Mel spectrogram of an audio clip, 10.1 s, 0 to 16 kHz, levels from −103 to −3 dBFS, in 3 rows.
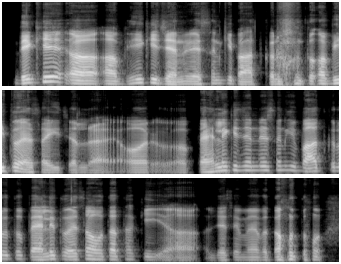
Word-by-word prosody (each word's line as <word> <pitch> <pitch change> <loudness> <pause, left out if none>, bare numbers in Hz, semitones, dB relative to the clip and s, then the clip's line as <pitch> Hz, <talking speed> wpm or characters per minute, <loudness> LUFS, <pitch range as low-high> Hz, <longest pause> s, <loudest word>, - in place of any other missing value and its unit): देखिए 160 +9 +7
अ, 135 -6 +2 0.3
अभी 115 +6 0
की 160 0 +2
जनरेशन 105 +4 +2
की 130 0 -6
बात 100 -1 0
करूँ 105 +5 -4
तो - - -3
अभी 135 +5 -1
तो 155 - +4
ऐसा 100 -1 0
ही 95 0 -2
चल 95 +2 -9
रहा - - -3
है - - -10
और 100 0 -5
अ, - - -14
पहले 115 +11 +2
की 185 - -4
जनरेशन 180 +1 -6
की 180 -2 -10
बात 130 0 +3
करूँ 155 0 -9
तो 155 0 -12
पहले 125 +1 +1
तो 145 -3 -7
ऐसा 130 +3 -2
होता 135 -1 -2
था 135 +1 -16
कि 125 -3 -14
अ, - - -10 0.2
जैसे 105 +2 -11
मैं 110 0 -9
बताऊँ 115 -2 -3
तो - - -12
130 Hz, 215 wpm, -22 LUFS, 105-155 Hz, 0.3 s, देखिए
